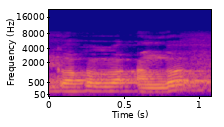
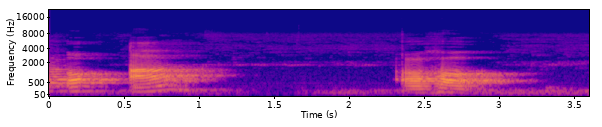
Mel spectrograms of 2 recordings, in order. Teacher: क ख ग अंग मतलब क वर्ग, और इसके बाद अ आ ह, ये आते हैं कंठ के अंतर्गत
